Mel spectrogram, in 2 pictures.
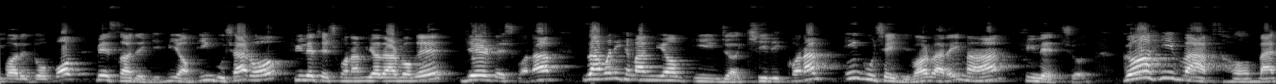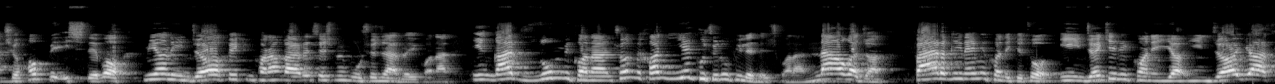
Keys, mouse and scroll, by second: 5.6-6.5 scroll up 1, 7.1 click, 10.1-10.5 scroll down 1, 11.4 middle click, 12.3-13.0 scroll up 1, 20.9-23.9 scroll down 1.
